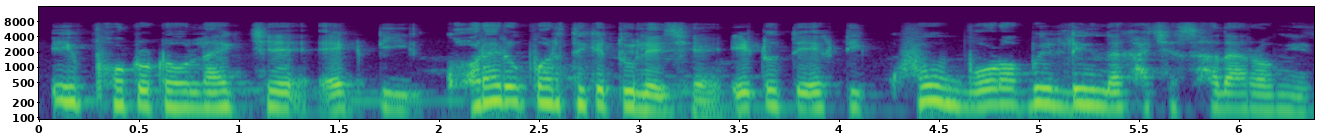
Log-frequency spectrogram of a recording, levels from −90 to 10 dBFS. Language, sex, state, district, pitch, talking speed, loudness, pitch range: Bengali, male, West Bengal, Malda, 165 Hz, 190 wpm, -15 LUFS, 155-190 Hz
